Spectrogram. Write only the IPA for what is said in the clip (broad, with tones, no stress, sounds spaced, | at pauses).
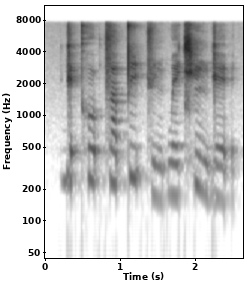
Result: ɡ e˦ ʔ kʰ o˦ ʔ t͡s a˦ p̚ t̪ i˦ ʔ t͡s i˨˩ ŋ p w e˧ t͡ɕʰ ĩ˥˧ ŋ ɡ e˨ ʔ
